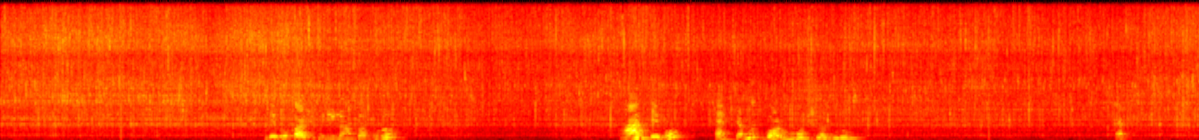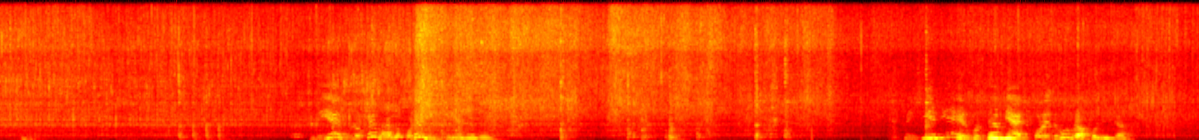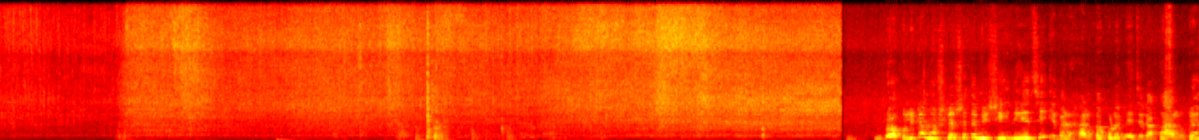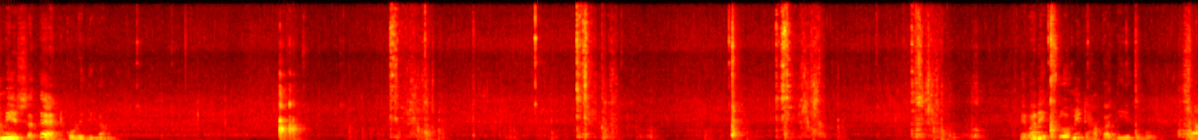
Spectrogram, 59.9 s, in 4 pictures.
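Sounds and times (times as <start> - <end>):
vegetables sizzling in oil: 0.0 - 59.9
spatula scraping a pan: 18.6 - 26.7, 33.4 - 37.4, 49.3 - 50.6, 51.2 - 57.4, 59.1 - 59.9.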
